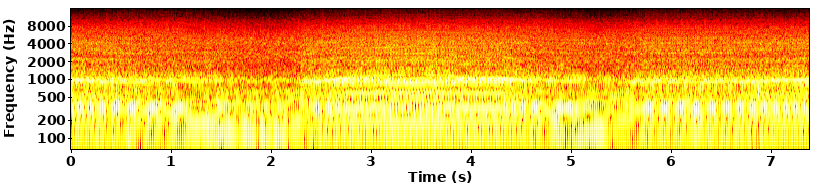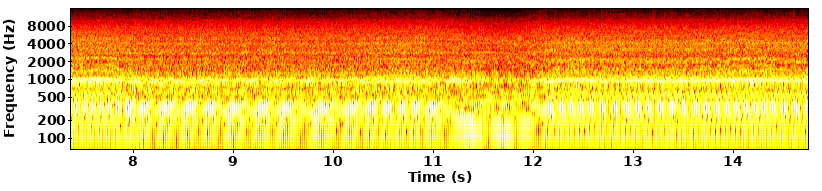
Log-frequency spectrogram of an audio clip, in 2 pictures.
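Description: A motorbike engine hums steadily, its pitch dipping and rising as it speeds up.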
